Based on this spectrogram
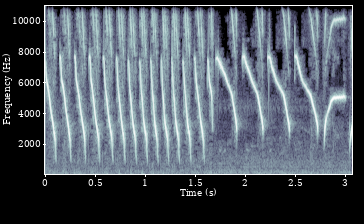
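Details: Canary song used as a tutoring recording for young canaries: a rapid series of sharp, high downward-sweeping chirps, about six per second, giving way to slower, longer slurred whistles that bend down then level off.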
